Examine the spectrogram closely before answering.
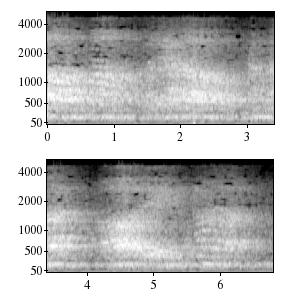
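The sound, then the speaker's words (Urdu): An audience loudly recites durood (salawat) in unison. The massed voices form a dense, steady chant that swells and eases in slow, rhythmic waves. “اپنے امام کے حضور اس دن کی مبارکباد کا پیغام پہنچانے کے لیے ایک بار پھر بآواز بلند درود بھیجیں محمد و آل محمد.”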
